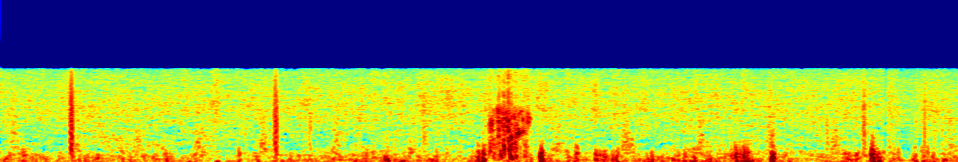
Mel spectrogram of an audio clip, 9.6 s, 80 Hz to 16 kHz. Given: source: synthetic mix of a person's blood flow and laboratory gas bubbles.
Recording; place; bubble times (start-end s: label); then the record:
Doppler ultrasound of blood flow; subclavian vein
4.87-5.33 s: bubbles
From the record:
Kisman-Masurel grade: 212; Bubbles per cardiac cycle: several, 3 to 8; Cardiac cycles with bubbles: 1 to 10%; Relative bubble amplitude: moderate (0.250 to 0.450); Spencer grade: 1 (occasional bubble signal discernible with the cardiac motion signal, with majority of cardiac periods free of bubbles); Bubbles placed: anywhere in the cardiac cycle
